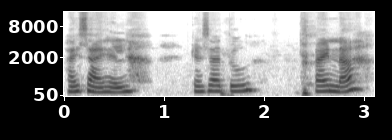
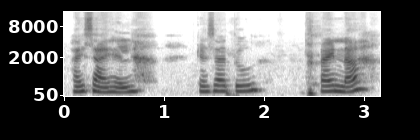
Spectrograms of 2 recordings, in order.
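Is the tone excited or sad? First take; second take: sad; sad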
